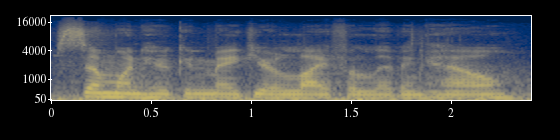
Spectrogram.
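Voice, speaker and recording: A woman's voice: sits low, flat delivery, normal speed, a little hiss or hum, close to an everyday voice. A woman playing a tough, curt female military commander in a video game, firm and focused. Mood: threatening. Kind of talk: video game dialogue acting. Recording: game music behind the voice.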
